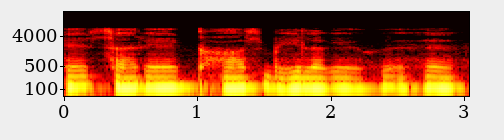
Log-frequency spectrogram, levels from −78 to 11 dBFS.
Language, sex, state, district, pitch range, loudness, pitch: Hindi, male, Jharkhand, Deoghar, 110-115 Hz, -13 LUFS, 115 Hz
